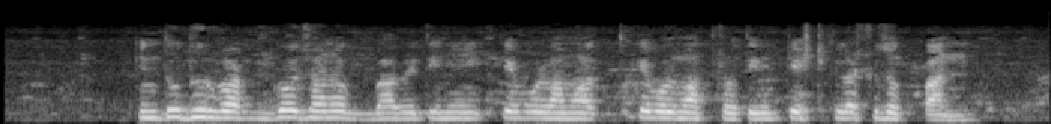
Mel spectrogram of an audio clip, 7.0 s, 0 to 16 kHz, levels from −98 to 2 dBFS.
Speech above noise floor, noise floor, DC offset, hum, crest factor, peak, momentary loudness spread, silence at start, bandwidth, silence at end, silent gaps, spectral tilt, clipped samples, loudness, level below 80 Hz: 37 dB; -53 dBFS; under 0.1%; none; 16 dB; -2 dBFS; 7 LU; 0.95 s; 7 kHz; 0.4 s; none; -9 dB/octave; under 0.1%; -17 LUFS; -58 dBFS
